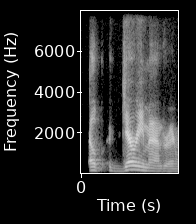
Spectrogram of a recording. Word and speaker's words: gerrymandering: And remember, friends, you can always pronounce it gerrymandering rather than gerrymandering and irritate your friends who think you're being, a kind of know-it-all because it's a kind of obscure.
